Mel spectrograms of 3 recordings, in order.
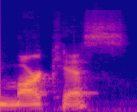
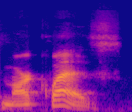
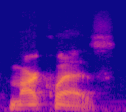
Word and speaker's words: Marques: It seemed like everybody was kind of saying Mariss and it is Marquez. So there we go. He pronounces it Marquez.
